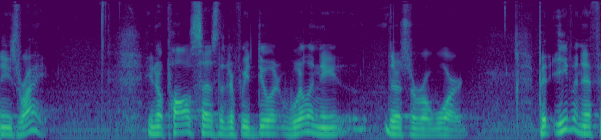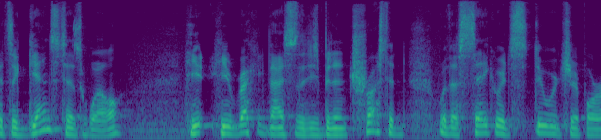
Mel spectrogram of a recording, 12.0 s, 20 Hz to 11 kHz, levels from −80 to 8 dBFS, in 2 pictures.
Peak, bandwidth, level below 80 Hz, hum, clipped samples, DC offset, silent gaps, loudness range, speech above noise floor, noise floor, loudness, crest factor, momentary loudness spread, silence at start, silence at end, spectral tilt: -8 dBFS; 11 kHz; -60 dBFS; none; under 0.1%; under 0.1%; none; 2 LU; 20 dB; -46 dBFS; -27 LUFS; 20 dB; 17 LU; 0 s; 0 s; -5 dB/octave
